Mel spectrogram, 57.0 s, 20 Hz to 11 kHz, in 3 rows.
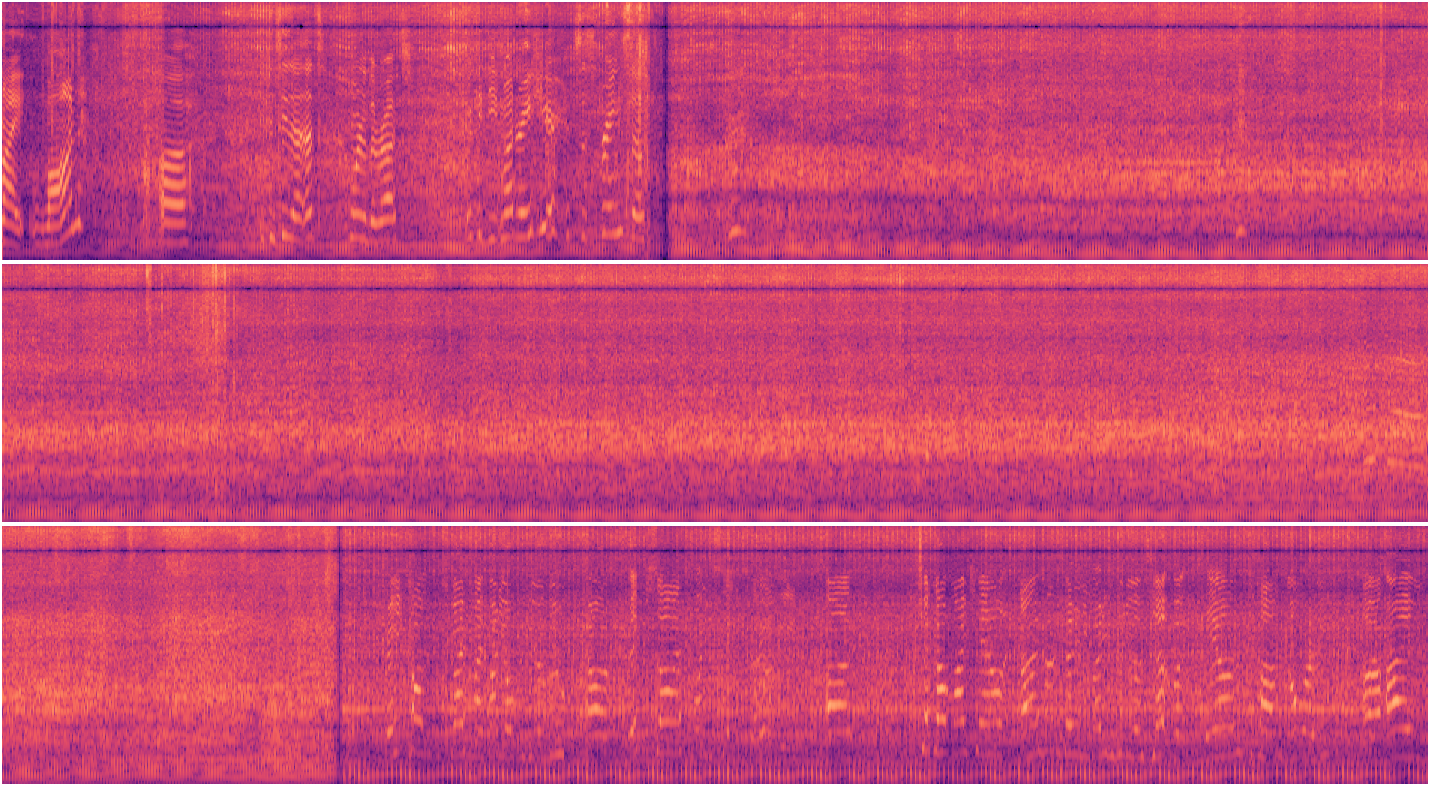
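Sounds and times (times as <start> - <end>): lawn tractor engine running: 0.0 - 57.0.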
